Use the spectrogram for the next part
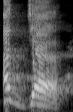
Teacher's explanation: Jim ajja. tertahan tak tengah lidah tertahan pada langit-langit maka itu namanya ismat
